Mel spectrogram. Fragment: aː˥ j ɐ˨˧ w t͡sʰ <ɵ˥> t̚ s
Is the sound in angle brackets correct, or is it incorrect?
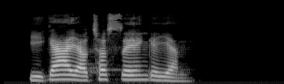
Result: correct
